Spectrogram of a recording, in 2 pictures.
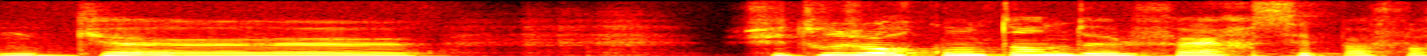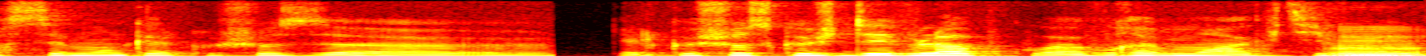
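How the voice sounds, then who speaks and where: A woman speaks at a moderate pace in a medium pitch. Her pitch variation is ordinary. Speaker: singer and songwriter. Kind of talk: casual interview chat.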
